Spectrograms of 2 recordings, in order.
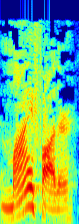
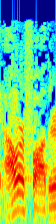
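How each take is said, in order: First: "my" leaned on, slow and deliberate; stress on MY. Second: Said in the usual way. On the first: Shown as a demonstration. Teacher contrasts with "Our Father", slow stress on "my". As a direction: drag out "my Father" to show the claim. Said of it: "that was outrageous". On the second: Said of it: "and that's fine".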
